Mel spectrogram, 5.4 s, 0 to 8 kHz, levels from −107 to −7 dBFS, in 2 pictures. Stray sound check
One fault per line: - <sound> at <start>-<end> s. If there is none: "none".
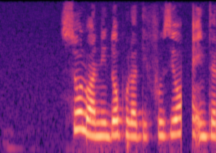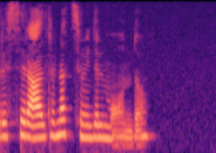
- dropout at 2.3-2.4 s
